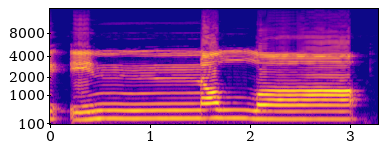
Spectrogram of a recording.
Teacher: ज़बर की वजह से अल्लाह का लाम मोटा पड़ा जाएगा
